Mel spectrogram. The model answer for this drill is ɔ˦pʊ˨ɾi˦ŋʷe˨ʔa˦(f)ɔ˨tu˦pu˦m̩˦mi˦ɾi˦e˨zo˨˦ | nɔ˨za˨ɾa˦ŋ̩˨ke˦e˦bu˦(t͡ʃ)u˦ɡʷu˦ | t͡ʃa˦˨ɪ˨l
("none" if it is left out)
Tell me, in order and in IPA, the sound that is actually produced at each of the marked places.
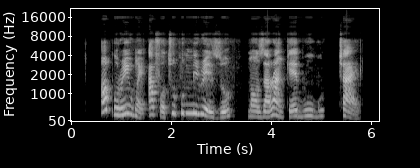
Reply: f, none

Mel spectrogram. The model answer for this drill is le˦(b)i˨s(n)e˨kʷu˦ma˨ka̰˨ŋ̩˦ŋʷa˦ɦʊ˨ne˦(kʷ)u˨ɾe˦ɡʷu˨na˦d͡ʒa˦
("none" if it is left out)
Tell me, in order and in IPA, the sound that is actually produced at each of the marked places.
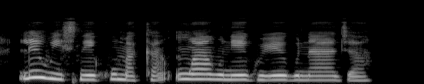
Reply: w, n, ɡʷ

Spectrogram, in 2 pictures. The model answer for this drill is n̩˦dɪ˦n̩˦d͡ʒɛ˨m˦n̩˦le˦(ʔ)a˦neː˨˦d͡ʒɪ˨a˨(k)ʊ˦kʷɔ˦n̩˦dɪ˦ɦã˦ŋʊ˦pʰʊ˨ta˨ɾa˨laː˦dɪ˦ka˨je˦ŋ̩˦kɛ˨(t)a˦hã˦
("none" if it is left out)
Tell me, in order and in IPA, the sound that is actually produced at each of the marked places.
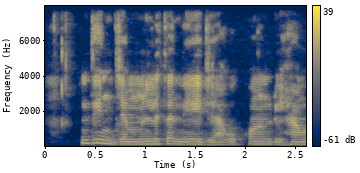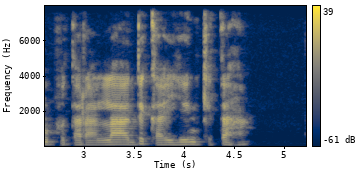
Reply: t, k, t

